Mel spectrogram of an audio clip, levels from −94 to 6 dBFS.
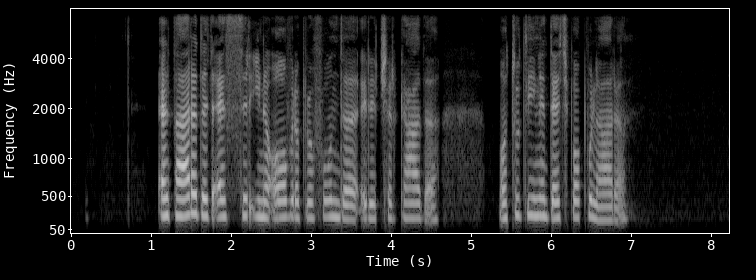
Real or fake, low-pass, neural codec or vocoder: fake; 7.2 kHz; codec, 16 kHz in and 24 kHz out, 2.2 kbps, FireRedTTS-2 codec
